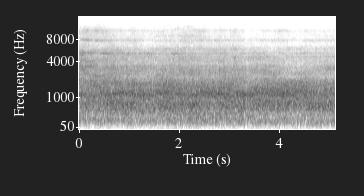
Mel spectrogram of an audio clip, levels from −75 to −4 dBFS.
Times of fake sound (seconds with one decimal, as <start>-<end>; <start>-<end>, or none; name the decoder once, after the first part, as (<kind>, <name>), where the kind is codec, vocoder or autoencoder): 0.6-1.5 (codec, DAC); 2.3-3.3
